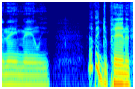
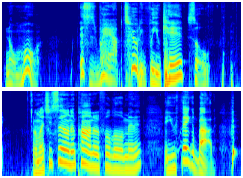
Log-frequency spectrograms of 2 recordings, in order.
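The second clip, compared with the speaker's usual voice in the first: higher, louder pompous voice, other timbre; hammed-up arrogant boss; mock MJF; 7 semitones higher, 6 dB louder than usual. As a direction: ham up a smug condescending heel. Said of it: "M J F tries to be like".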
